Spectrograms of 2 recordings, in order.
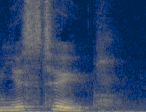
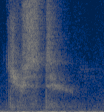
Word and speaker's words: used to: And I always write it like how it sounds in Spanish.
